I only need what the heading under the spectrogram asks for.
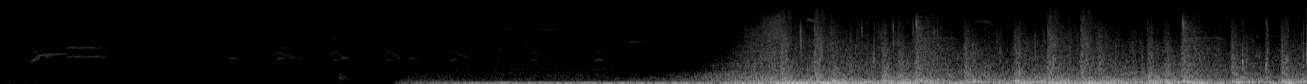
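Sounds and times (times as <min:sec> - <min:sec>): bird calling: 0:00.3 - 0:01.2
deep low rumble: 0:04.0 - 0:12.9.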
